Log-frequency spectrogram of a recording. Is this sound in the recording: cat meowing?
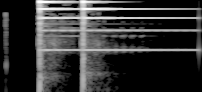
no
